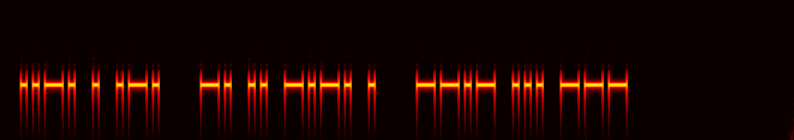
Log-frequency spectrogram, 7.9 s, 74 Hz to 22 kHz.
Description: Morse code, heard as a keyed tone, about 21 wpm, 700 Hz. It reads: FER NICE QSO
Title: Speed-Racing Common QSO Phrases - 20wpm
